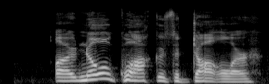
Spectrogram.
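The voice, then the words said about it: Eeyore-like Sylvester Stallone impression. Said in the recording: “your Sylvester Stallone impression ... my Sylvester Stallone impersonation ... a little like, I don't know, Eeyore-esque”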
